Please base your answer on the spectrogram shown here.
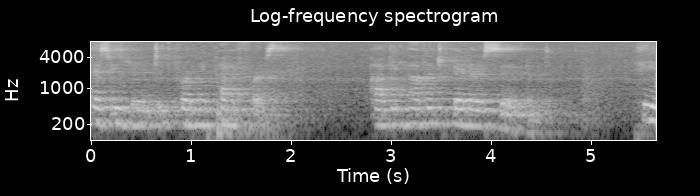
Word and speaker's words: Epaphras: it being the gospel, from Epaphras, that's a better pronunciation that Carel gave us, our beloved fellow servant,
